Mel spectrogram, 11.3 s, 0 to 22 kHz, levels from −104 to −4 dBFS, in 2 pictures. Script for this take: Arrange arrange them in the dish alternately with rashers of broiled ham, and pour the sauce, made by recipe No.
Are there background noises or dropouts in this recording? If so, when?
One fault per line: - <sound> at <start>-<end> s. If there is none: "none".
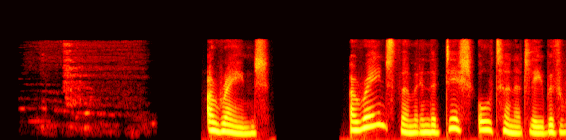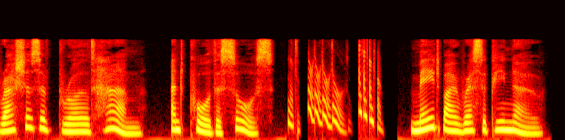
- sniff at 0.2-1.6 s
- chirp at 8.5-9.5 s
